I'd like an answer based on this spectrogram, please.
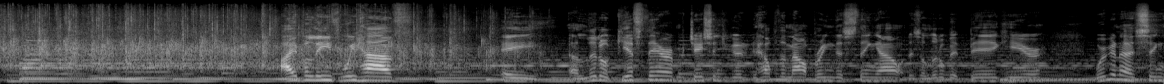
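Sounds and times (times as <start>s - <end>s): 
church congregation applause: 0.0s - 5.7s
speech: 2.8s - 11.6s.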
